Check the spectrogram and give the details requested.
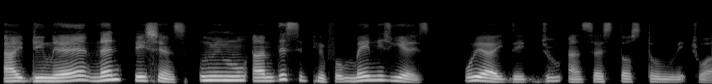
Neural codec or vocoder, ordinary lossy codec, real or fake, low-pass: codec, 16 kHz, 0.5 kbps, FunCodec, trained on LibriTTS, 25 frames a second; none; fake; 7.2 kHz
